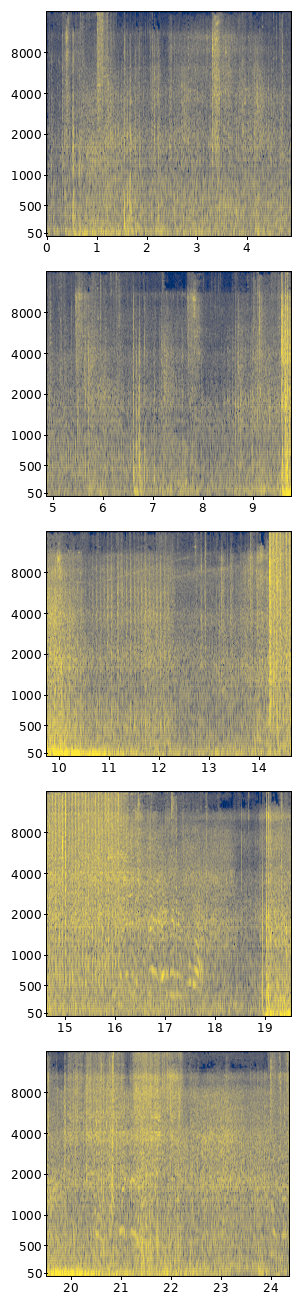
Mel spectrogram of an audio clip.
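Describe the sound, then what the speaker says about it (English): Artillery barrage and gunfire from the video game Delta Force: steady distant rumble and scattered shots, with two heavy booming surges of explosions, under radio-style voice chatter. "Roger that, artillery barrage incoming."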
